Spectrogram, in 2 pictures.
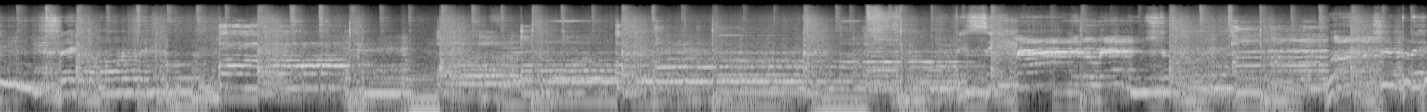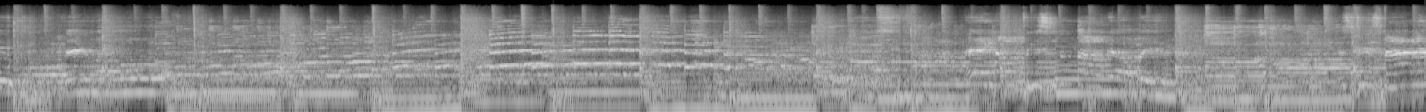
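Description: Live blues band playing: a man singing over electric guitar, electric bass and drum kit.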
